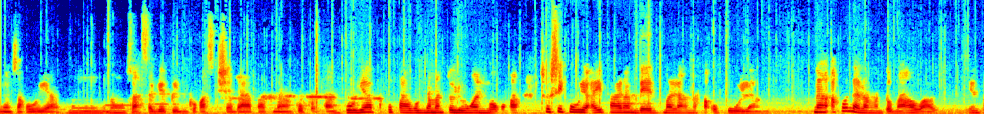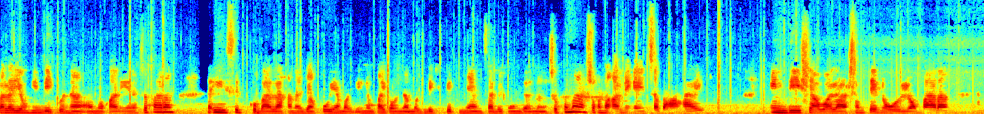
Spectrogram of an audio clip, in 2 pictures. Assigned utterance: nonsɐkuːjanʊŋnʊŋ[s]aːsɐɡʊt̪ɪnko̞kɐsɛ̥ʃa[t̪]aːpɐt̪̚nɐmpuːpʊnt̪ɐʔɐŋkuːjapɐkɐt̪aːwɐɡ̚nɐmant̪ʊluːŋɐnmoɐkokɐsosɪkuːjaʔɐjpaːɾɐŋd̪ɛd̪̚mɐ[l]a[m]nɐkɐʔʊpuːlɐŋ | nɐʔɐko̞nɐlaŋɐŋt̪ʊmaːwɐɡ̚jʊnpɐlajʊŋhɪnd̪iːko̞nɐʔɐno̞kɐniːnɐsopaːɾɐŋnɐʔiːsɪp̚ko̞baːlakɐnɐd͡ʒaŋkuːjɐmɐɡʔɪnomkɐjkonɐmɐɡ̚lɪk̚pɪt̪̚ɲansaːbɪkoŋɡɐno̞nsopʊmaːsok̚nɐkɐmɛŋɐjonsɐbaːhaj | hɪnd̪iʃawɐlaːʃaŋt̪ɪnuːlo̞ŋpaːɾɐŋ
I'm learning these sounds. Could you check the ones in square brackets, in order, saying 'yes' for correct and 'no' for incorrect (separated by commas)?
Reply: yes, no, yes, no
